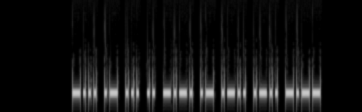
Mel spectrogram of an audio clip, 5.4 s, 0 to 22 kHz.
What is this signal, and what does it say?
Morse code, heard as a keyed tone, about 30 wpm, 700 Hz. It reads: BASICALLY
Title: Top 1251-1500 Words 30wpm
